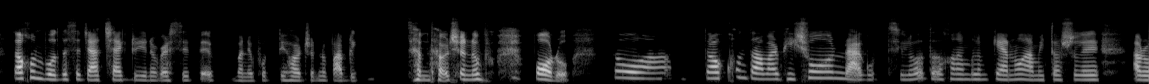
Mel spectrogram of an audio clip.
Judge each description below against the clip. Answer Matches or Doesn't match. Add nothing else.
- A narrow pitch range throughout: Doesn't match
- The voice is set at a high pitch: Matches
